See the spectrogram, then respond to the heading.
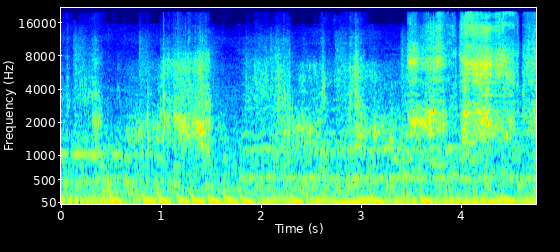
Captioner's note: trowel scrapes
